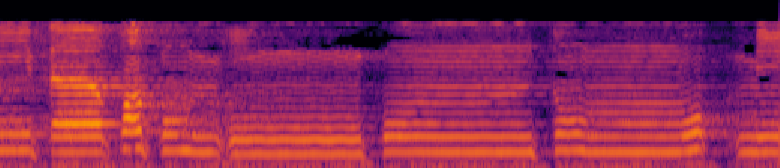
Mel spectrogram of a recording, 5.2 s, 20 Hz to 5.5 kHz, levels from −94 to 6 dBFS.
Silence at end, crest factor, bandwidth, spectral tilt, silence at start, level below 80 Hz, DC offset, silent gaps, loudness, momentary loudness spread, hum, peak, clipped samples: 0 s; 20 dB; 4.1 kHz; -8.5 dB/octave; 0 s; -48 dBFS; under 0.1%; none; -27 LUFS; 11 LU; none; -6 dBFS; under 0.1%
